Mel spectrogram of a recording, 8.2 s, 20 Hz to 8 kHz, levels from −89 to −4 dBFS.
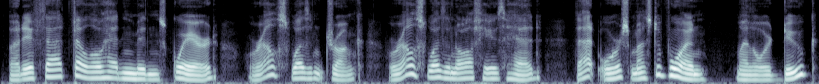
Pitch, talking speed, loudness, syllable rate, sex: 165 Hz, 175 wpm, -17 LUFS, 4.2 syllables/s, female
